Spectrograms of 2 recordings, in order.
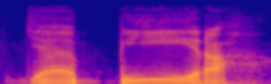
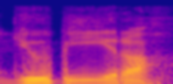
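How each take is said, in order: First: The first vowel is a. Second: The first vowel is u. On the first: The speaker calls it right. "jabirah itu fathah jimnya" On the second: The speaker calls it wrong. "jangan dibaca jubirah"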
